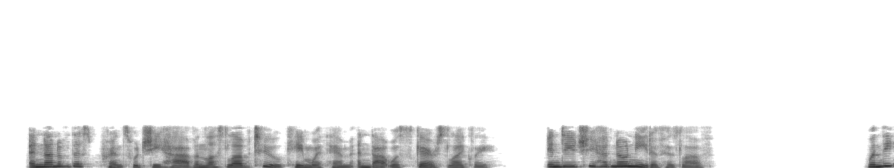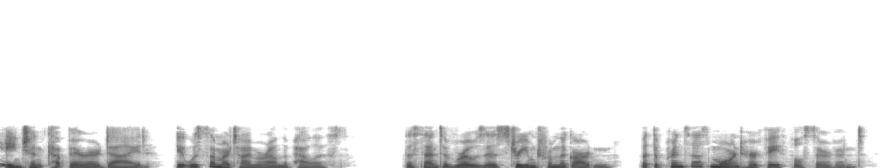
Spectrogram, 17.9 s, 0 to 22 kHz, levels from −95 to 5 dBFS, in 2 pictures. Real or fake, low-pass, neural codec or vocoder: real; 5.4 kHz; none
